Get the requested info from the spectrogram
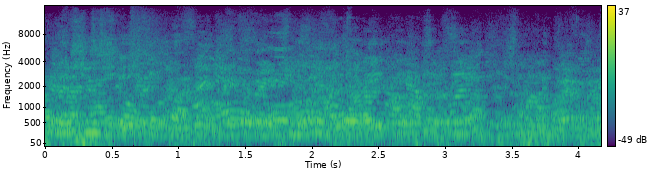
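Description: Several people talking at once in casual, overlapping chatter, no single voice standing out.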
